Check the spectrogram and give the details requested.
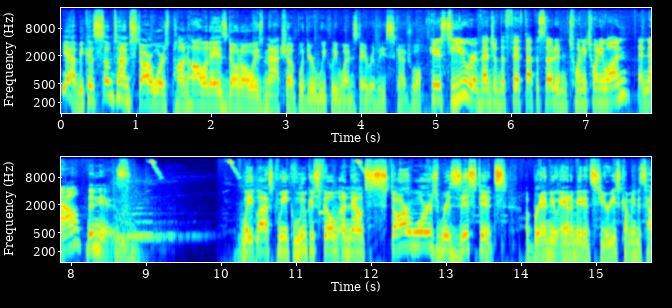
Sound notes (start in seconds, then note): none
